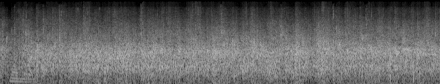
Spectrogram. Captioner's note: applause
